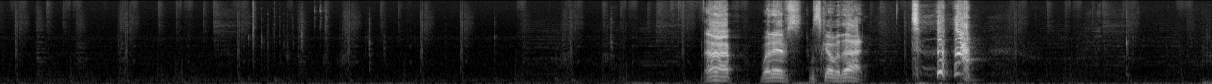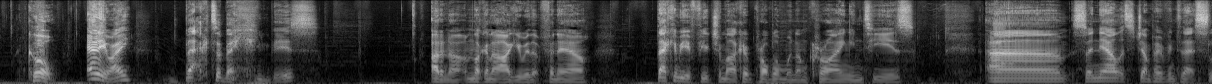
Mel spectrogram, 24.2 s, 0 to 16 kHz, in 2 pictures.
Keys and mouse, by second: 2.0 click, 2.4 z, 3.3 Tab, 11.9-14.7 middle drag, 16.9 Tab, 20.4 Tab, 23.0-24.2 drag.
